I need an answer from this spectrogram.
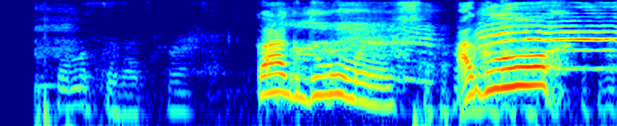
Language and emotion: Russian, angry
